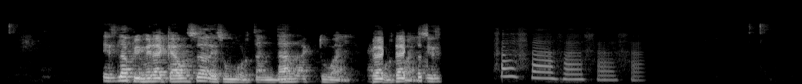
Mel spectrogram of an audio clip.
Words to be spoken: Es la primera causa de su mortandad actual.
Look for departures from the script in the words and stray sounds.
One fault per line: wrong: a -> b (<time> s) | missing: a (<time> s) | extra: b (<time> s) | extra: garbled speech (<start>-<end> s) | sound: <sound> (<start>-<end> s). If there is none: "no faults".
extra: garbled speech (3.7-4.4 s)
sound: laugh (4.9-6.5 s)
